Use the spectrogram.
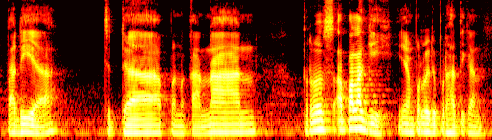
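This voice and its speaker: A man's voice: fairly low pitch, moderate pace, fairly bright tone. A man hosting a casual interview, attentive and often echoing what he hears. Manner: attentive, frequent short acknowledgements, echoes what he hears. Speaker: host, interviewer.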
